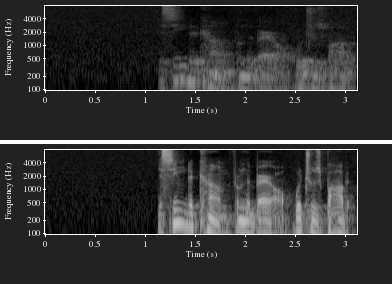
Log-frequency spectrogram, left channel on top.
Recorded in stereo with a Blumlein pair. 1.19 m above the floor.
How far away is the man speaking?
About 0.7 m.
